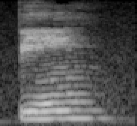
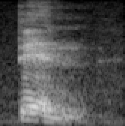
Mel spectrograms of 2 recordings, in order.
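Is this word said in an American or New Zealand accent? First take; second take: New Zealand; American. First: It has a long, high vowel. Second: It has a short, lower vowel. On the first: "she says bean" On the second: "in America, this pronunciation is ben... it's a little bit shorter"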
